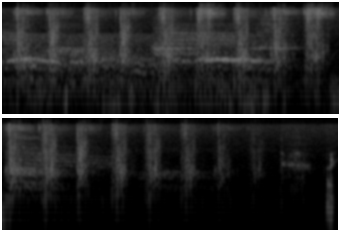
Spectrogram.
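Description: Footsteps in the video game Star Explorers, with a rapid run of soft steps that grow quieter and sparser as they fade away, over a low background bed.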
